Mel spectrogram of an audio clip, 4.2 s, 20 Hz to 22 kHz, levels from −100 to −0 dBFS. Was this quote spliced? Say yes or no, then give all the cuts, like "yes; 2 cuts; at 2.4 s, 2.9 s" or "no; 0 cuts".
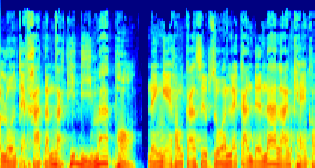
yes; 1 cut; at 1.9 s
